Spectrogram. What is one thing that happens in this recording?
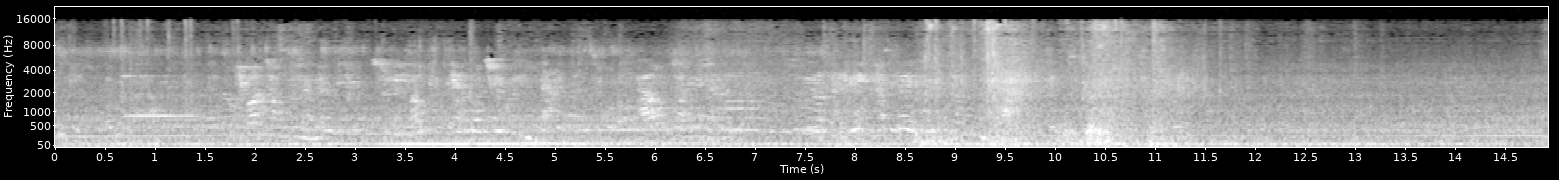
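Bus tyres roll on the road.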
